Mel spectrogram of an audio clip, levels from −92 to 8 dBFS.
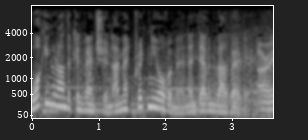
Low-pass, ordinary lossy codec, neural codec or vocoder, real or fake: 7.2 kHz; MP3, 32 kbps; none; real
